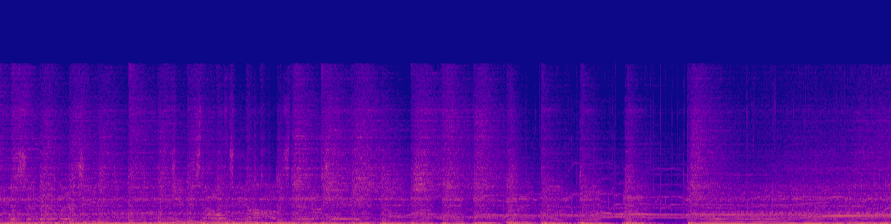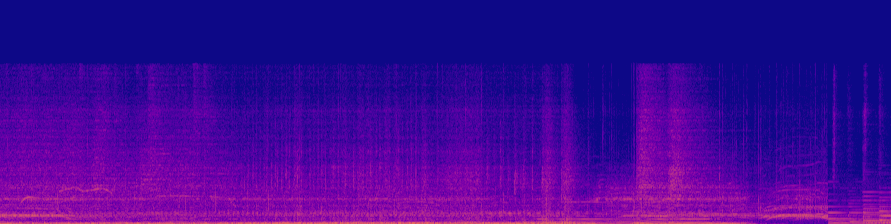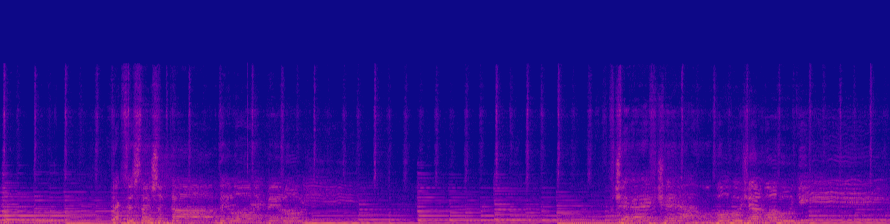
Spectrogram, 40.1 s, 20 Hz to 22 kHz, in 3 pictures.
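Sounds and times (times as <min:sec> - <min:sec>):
live pop-rock band playing: 0:00.0 - 0:24.8, 0:25.8 - 0:40.0.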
